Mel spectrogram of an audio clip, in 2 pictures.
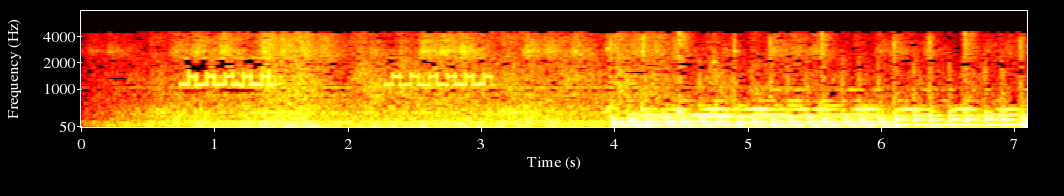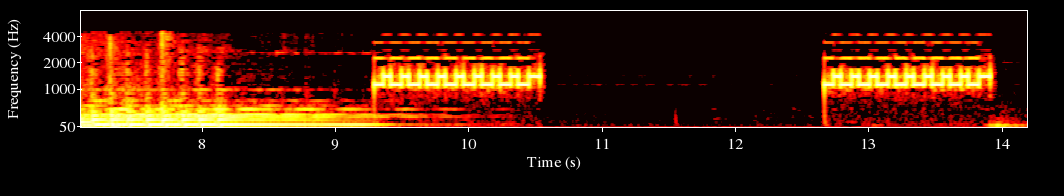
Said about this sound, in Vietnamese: Điện thoại cứ việc reo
